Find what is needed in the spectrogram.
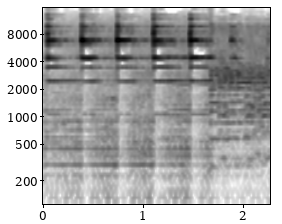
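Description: Traditional temple puja music: sharp metallic strikes, a little under three a second, over sustained ringing and droning tones.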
